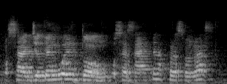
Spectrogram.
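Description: A man's voice: high voice, fairly even intonation, quick pace, echoey room, faint music behind. A young man with a Venezuelan accent, a podcast guest who chats playfully and tells stories at the host's home. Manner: playful, storytelling, giggly. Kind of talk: casual podcast chat.

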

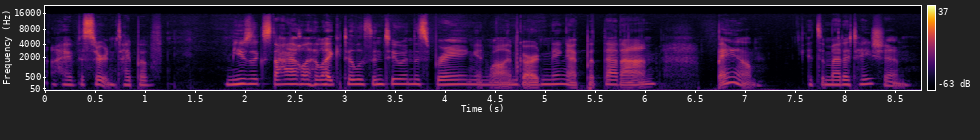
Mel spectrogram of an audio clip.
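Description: A young adult woman with a low, gravelly voice talks through a relaxed motivational monologue. She is chatty and earnest, slips into soft whispers and swears casually. The sound is close and dry, with no room around it. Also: normal speed, no echo. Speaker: podcast host, spiritual coach.

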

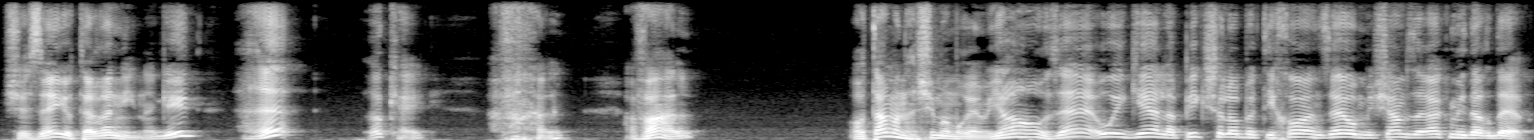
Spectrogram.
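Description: A man's voice: a little high, lively intonation, fairly bright tone. A young man with a Russian accent in his Hebrew, rambling casually and comedically in crude slang, swearing and dropping in English words. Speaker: solo host.

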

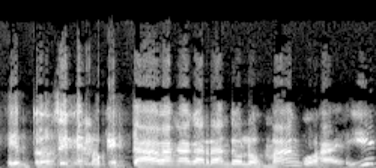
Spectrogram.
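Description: A woman's voice: a little high, normal speed, pushed and bright. A woman telling her personal faith testimony in an earnest storytelling manner, acting out what others said. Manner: earnest storytelling with quoted dialogue. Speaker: church member giving testimony.

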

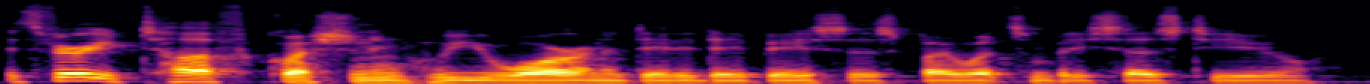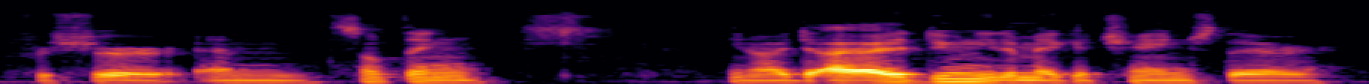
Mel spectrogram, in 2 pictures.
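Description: A man's voice: deep voice, fairly even intonation, brisk, darkish tone. A young man hosting his own podcast alone, rambling and reflective with many fillers and casual swearing, a little out of breath and with a stuffy nose. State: slightly out of breath. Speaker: podcast host. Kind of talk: casual solo podcast monologue.

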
